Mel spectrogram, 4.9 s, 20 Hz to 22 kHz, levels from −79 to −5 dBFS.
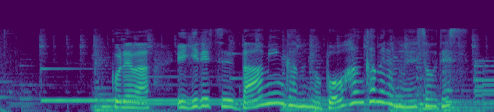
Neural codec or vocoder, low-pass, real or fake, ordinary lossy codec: none; none; real; none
